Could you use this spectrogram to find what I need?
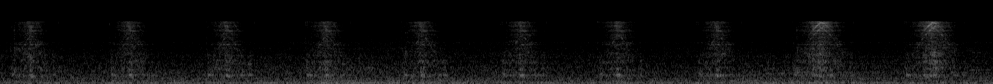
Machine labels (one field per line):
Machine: slide rail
